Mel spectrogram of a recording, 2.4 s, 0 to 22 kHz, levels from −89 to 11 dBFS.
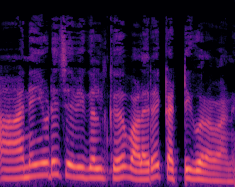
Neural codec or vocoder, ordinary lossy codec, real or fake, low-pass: none; MP3, 64 kbps; real; 19.8 kHz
